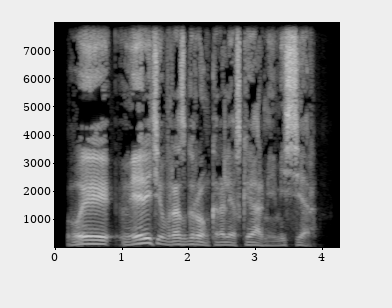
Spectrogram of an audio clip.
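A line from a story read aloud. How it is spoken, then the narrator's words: Quiet question. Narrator (Russian): тихо спросил Дорофеев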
